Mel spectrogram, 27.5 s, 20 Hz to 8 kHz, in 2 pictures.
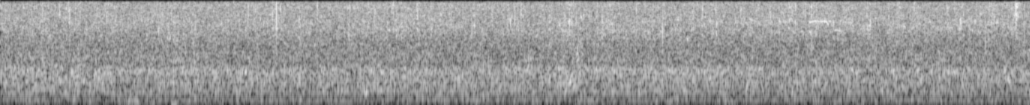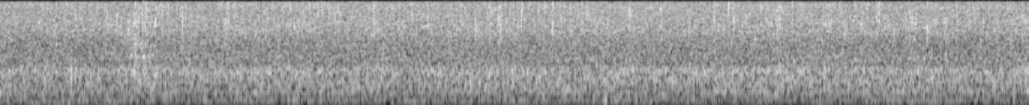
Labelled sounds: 10.8	11.1	Pacific white-sided dolphin, 4.3 to 4.7 kHz

